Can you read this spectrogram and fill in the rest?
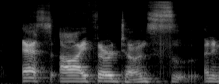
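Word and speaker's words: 死: it's the only character in Chinese that is pronounced si third tone su and it means to die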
